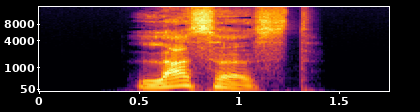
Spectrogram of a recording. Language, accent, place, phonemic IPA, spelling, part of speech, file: German, Germany, Berlin, /ˈlasəst/, lassest, verb, De-lassest.ogg
- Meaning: second-person singular subjunctive I of lassen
